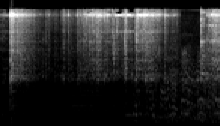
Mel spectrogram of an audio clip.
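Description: Coins clink and clatter steadily as they are flipped over with tools during a coin-collecting session, with dense metallic rattles and taps close by and no talking.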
